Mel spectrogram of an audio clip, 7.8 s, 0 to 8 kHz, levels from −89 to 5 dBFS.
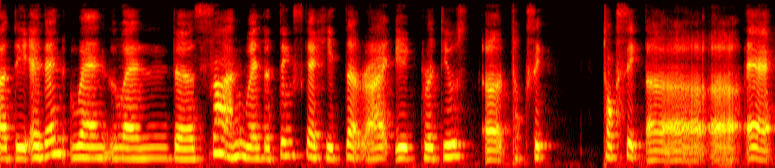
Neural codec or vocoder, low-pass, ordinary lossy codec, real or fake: autoencoder, 48 kHz, 32 numbers a frame, DAC-VAE, trained on Japanese speech; 7.2 kHz; none; fake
